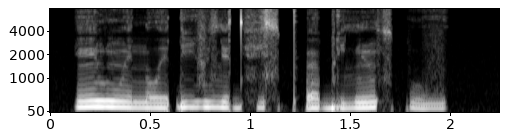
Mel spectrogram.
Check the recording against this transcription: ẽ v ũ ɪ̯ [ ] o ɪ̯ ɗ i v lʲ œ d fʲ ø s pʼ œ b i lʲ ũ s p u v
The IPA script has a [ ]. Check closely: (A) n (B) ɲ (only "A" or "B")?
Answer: A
